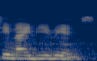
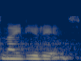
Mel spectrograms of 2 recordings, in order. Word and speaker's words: cnidarians: Okay, cnidarian, you don't pronounce it as cnidarians, okay, or cnidarians, you pronounce it as cnidarians.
